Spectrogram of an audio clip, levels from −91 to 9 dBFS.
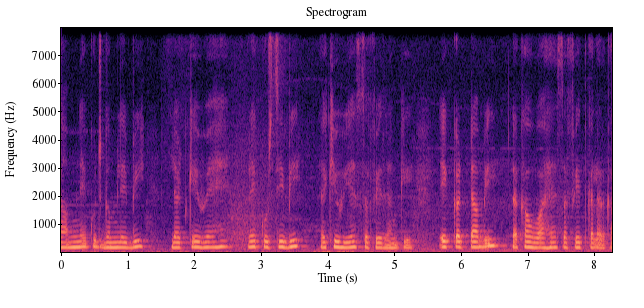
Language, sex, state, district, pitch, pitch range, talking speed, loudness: Hindi, female, Maharashtra, Mumbai Suburban, 190 Hz, 180-200 Hz, 180 wpm, -16 LUFS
